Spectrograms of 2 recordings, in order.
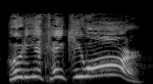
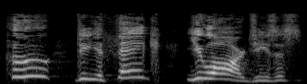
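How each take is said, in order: First: High, loud indignant outburst; indignant challenge. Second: Loud and slow, every word leaned on; slow pointed challenge. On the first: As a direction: fling the question at him in outrage. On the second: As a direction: drag it out to belittle him. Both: Acted. And then I love this line.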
